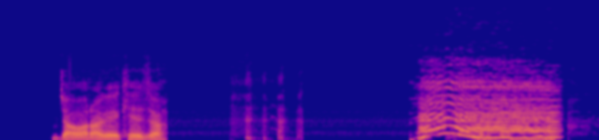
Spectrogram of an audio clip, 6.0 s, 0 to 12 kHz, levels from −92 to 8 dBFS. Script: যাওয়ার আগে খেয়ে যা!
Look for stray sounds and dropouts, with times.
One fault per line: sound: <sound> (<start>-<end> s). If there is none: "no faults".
sound: laugh (2.3-3.0 s)
sound: squeak (4.1-5.6 s)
